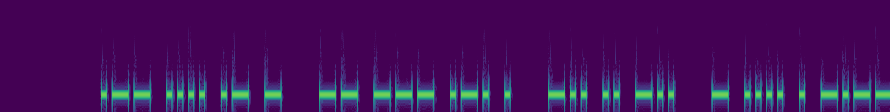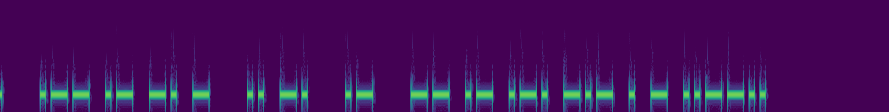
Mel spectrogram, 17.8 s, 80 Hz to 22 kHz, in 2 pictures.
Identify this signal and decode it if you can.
Morse code, heard as a keyed tone, about 22 wpm, 700 Hz. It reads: WHAT MORE DID THEY WANT IN A MARKET?
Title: Sentences from Top 1000 Words - Review Part 3 - 22wpm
